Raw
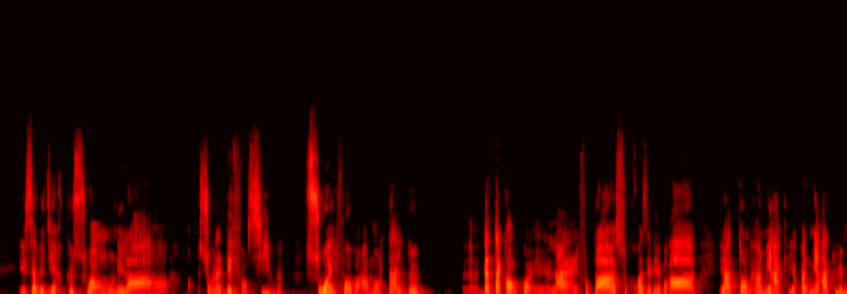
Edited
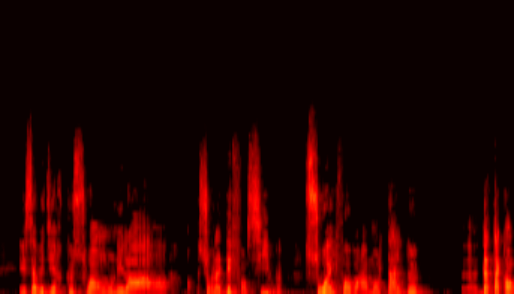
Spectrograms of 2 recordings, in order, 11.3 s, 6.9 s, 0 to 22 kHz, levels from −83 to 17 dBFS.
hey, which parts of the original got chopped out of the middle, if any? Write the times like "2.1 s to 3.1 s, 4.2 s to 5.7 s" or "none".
none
